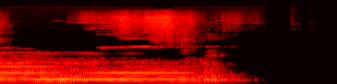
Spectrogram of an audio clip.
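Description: An organ holds a chord in an echoing hall, then stops.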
